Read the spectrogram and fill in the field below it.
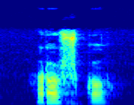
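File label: "рушку", Komi, male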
